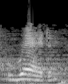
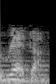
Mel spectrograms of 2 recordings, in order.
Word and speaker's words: read: read I love you 诶这里我干嘛把那个 read 读成了 read 因为它是过去式对不对动词的这个 read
